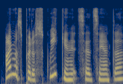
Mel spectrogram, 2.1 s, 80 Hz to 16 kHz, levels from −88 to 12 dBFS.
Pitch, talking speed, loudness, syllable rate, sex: 270 Hz, 260 wpm, -17 LUFS, 5.5 syllables/s, female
